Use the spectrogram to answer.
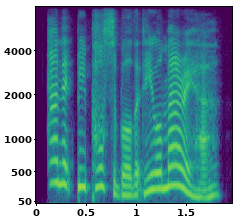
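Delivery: high, fast disbelieving question; incredulous. Acted. Elizabeth doubting Wickham will marry, quick incredulity. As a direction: rush out the doubt.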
